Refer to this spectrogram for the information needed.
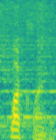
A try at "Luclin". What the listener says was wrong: No, there is no LUCLIN in there. That is only LUCLIN. It's not LUCLIN. There's no luck.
